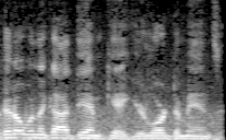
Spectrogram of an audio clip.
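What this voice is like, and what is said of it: Convincing local accent, old man's speech. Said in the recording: “That accent, I felt that was home... That just sounded normal to me... It sounded just like average... Oliver Platt just nailed it right there... his flow of speech is just like an old man who's trying to like tell you something, but he's not giving you half of the story”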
